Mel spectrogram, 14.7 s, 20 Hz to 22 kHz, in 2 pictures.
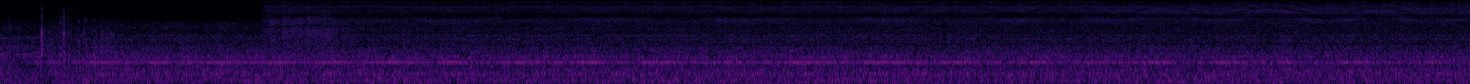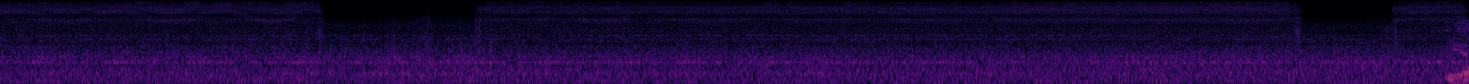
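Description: Wrinkle paint is sprayed in heavy cross-hatched coats onto an E-11 blaster outdoors in wind, a loud continuous aerosol hiss close by with only brief gaps.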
